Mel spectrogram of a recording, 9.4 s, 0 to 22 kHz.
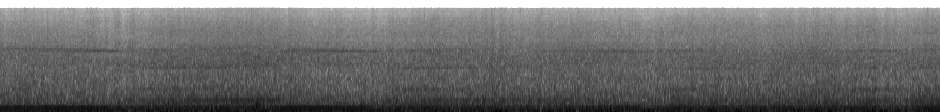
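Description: Kawasaki Z1000's inline-four engine, fitted with Akrapovič silencers, running at steady revs while the bike is ridden, with wind noise rushing over the microphone.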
